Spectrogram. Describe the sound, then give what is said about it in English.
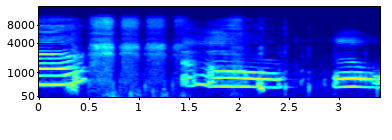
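A baby girl babbles and squeals in several loud bursts, including a run of rapid giggle-like pulses, with short pauses between the vocal outbursts. “I don't know why I tell babies to shush when they're making noise”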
